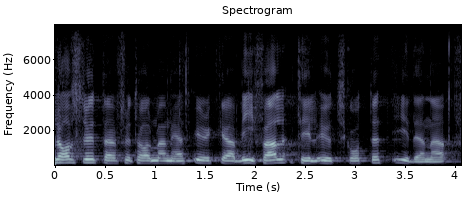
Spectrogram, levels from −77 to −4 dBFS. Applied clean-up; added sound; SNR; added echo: none; none; none; none.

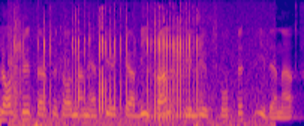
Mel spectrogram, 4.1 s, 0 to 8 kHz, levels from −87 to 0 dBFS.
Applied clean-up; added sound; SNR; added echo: none; Fart; -1 dB; none.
